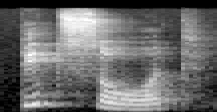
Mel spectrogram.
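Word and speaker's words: пятьсот: Here the here pay attention to the pronunciation. Pitsot. Pitsot. Or is stressed.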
